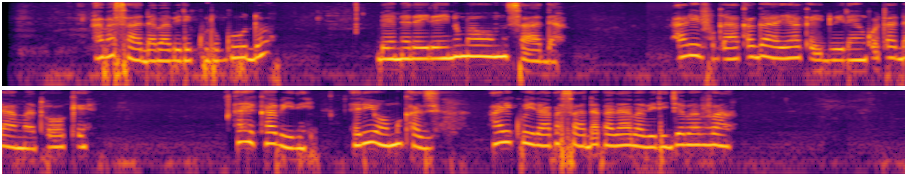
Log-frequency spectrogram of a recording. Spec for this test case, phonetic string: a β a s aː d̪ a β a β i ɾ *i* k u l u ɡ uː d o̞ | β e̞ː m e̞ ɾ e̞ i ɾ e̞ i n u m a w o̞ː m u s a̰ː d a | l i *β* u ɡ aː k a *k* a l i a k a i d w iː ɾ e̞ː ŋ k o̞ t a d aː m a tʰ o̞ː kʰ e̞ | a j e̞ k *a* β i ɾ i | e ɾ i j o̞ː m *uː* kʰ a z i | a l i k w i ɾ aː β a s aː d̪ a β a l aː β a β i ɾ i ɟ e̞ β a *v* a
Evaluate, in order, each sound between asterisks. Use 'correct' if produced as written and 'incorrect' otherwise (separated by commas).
correct, incorrect, incorrect, correct, incorrect, correct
